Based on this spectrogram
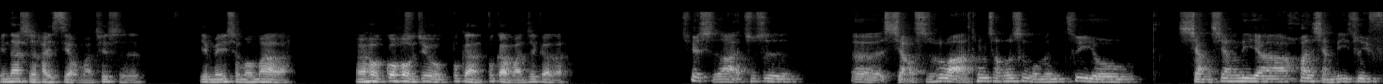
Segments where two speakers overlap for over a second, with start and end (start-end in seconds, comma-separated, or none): none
